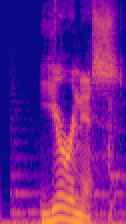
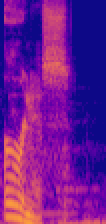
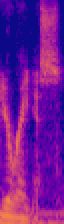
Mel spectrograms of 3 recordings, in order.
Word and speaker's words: Uranus: It's pronounced Uranus or Uranus, not Uranus.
